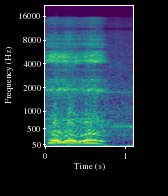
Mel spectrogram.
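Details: Patient saying "he" during pre-surgical videostroboscopy, with the right vocal fold paralyzed after a skull-base chondrosarcoma compressed its nerve, treated with radiation and tumor surgery; clinician remarks the patient is not getting close; unilateral vocal fold paralysis voice.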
